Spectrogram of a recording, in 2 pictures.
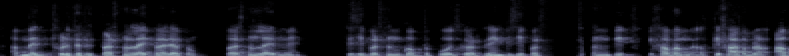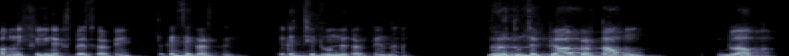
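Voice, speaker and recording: Fast-talking business trainer, man. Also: medium pitch, lo-fi sound. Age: young adult. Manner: energetic, repeats and restarts phrases; mixes English phrases into Hindi. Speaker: network marketing trainer. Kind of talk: motivational business talk.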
